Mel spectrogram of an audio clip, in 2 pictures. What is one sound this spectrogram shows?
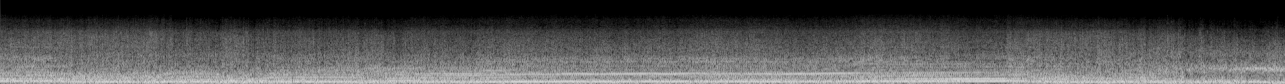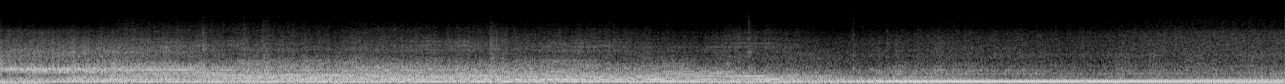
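The car's body rattles and shakes over a rough dirt track.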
